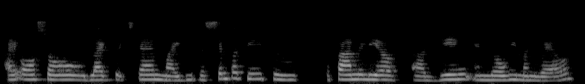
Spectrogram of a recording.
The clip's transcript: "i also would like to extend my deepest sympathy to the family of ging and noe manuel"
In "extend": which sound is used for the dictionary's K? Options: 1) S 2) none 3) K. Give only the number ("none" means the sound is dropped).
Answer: 3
